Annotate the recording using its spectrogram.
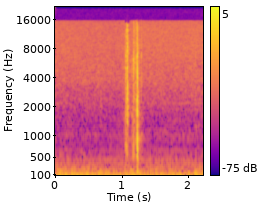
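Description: A soft click sounds.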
